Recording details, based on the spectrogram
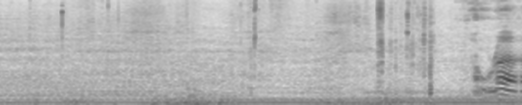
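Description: A welding truck's engine idles nearby with a low, steady rumble throughout, while voices and brief metallic clinks and rattles sound over it.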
